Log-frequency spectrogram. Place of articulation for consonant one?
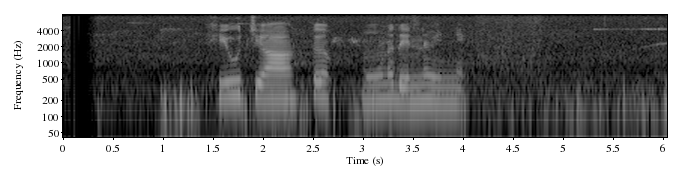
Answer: glottal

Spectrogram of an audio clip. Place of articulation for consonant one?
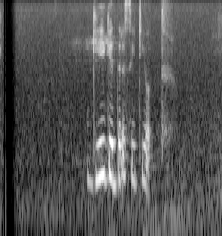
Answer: velar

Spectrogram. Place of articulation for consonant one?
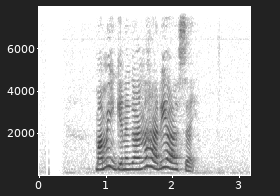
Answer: labial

